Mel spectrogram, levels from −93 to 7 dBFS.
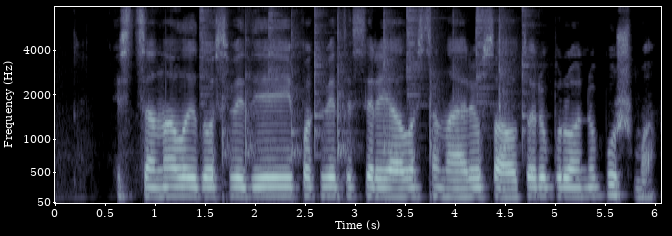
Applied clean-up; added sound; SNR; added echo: none; Drum kit; 20 dB; none.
